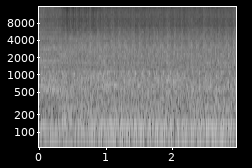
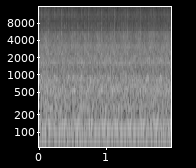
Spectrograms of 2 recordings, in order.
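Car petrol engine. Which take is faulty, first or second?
first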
